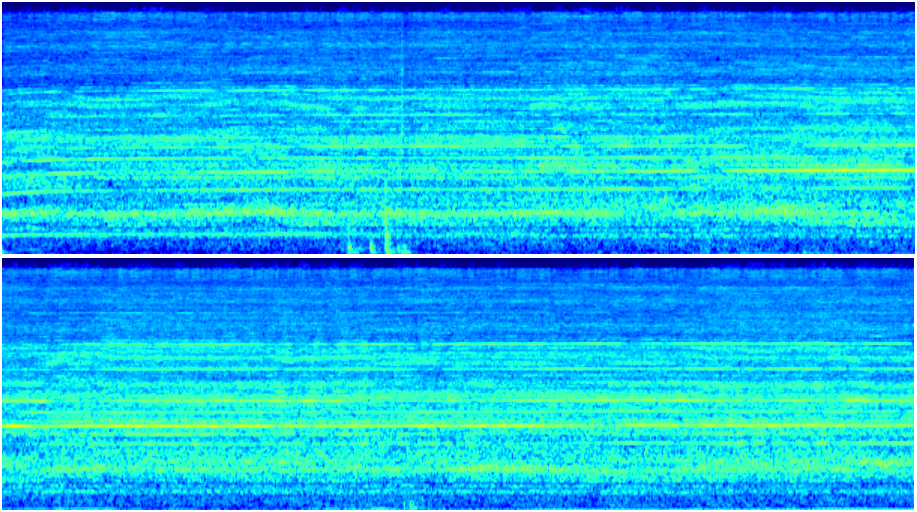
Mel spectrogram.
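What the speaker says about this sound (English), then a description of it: "we could put our blower on it and it'll be a bit noisy" A blower dries embossed paper journal pages with a steady, loud whirring hiss that holds unbroken for over twenty seconds, close by and with no talking.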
